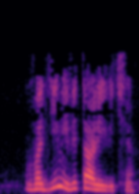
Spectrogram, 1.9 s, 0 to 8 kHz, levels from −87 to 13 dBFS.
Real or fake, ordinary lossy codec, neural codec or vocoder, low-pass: real; MP3, 24 kbps; none; 7.2 kHz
